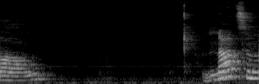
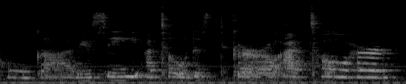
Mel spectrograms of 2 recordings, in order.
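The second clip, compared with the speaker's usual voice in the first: high, hushed panic; soft, anxious retold muttering; panicked thought; 6 semitones higher, 9 dB quieter than usual. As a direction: fret under your breath, pitched up. Retold panicked thought, heart pounding.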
